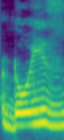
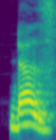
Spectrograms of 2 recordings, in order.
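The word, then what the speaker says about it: does: डज, ये डज, यहाँ पर ई डोइज नहीं है, ये डज, यहाँ पर ई साइलेंट है, ठीक है।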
